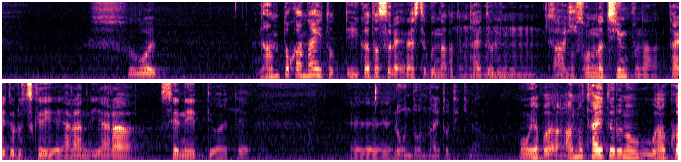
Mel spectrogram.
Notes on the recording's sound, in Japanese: 収録場所：東京カルチャーカルチャー（渋谷）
